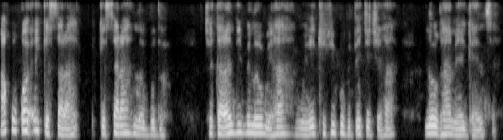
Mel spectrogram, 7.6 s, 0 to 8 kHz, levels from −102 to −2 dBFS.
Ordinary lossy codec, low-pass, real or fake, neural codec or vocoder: none; 7.2 kHz; fake; codec, 44.1 kHz, 7.8 kbps, DAC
